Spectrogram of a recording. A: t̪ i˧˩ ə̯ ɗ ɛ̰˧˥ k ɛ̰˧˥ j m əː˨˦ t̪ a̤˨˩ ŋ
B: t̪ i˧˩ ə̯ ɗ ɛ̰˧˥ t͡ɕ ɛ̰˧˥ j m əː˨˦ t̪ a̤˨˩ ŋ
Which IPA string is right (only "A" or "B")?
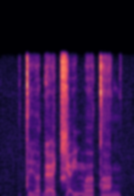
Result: B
